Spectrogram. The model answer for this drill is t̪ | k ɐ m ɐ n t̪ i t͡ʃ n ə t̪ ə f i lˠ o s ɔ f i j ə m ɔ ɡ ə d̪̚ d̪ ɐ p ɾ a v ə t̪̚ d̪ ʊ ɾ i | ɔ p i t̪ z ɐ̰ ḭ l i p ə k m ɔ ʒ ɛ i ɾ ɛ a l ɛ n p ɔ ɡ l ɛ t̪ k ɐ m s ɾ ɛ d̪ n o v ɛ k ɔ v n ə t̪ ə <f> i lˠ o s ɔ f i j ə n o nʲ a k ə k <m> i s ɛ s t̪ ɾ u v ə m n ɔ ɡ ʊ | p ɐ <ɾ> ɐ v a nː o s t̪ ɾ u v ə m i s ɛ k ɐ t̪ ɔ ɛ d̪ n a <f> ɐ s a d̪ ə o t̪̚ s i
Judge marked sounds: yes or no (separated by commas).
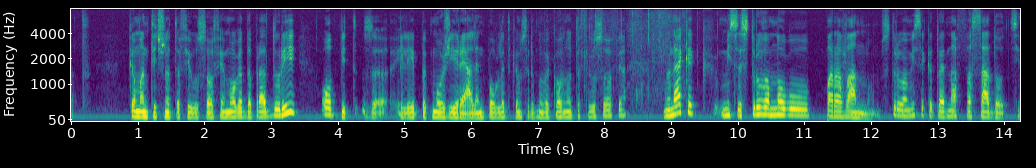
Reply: yes, yes, yes, yes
